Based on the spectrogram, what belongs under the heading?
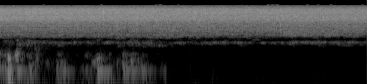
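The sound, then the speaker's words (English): Steady, bright sizzling of food frying in a hot pan, a dense crackling hiss that holds throughout, with a few low rhythmic thumps at the start before it continues alone. “Sizzling hot takes are brought to you by Dirt Burgers.”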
